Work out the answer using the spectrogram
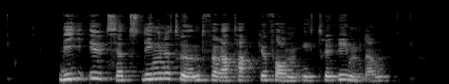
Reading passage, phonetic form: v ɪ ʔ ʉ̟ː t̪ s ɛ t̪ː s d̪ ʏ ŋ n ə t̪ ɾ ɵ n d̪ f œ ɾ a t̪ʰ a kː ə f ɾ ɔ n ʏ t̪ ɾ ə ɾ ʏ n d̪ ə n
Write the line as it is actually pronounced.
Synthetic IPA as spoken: v ɪ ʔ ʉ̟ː t̪ s ɛ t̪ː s d̪ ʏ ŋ n ə t̪ ɾ ɵ n t̪ f œ ɾ a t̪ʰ a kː ə f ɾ ɔ n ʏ t̪ ɾ ə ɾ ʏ m d̪ ə n

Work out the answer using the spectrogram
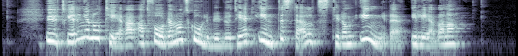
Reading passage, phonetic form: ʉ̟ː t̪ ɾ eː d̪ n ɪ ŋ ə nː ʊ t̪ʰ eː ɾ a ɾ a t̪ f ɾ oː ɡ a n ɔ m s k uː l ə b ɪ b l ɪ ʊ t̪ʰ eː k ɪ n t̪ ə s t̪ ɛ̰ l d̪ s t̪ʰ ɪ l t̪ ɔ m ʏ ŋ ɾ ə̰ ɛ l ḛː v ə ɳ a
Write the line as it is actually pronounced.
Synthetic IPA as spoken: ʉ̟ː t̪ ɾ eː d̪ n ɪ ŋ ə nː ʊ t̪ʰ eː ɾ a ɾ a t̪ f ɾ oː ɡ a n ɔ m s k uː l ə b ɪ b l ɪ ʊ t̪ʰ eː k ɪ n t̪ ə s t̪ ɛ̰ l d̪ s t̪ʰ ɪ l d̪ ɔ m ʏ ŋ ɾ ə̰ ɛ l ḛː v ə ɳ a

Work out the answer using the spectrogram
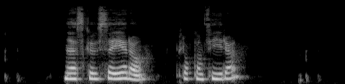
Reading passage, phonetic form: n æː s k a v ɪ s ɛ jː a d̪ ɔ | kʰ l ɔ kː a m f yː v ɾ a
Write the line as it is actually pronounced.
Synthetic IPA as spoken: n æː ʂ k a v ɪ s ɛ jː a d̪ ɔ | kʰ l ɔ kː a n f yː ɾ a

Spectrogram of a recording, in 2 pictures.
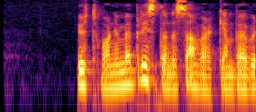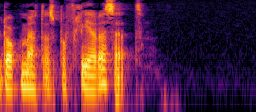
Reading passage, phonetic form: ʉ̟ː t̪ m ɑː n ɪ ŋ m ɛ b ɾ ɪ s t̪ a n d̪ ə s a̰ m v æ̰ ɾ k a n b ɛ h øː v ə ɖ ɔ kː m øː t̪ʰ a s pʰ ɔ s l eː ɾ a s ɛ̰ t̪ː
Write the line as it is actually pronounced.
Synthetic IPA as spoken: ʉ̟ː t̪ m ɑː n ɪ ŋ m ɛ b ɾ ɪ s t̪ a n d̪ ə s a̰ m v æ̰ ɾ k a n b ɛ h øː v ə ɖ ɔ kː m øː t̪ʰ a s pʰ ɔ f l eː ɾ a s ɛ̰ t̪ː

